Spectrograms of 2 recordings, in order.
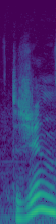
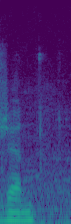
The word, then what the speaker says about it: Djinn: Djinn Slayer. Though I think it's just pronounced Jin.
